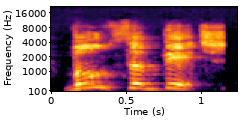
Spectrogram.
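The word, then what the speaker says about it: Vučević: Can you pronounce it for us real quick? Vucevic.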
